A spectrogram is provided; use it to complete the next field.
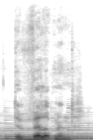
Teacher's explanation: only the E in the second syllable is stressed, because the tonic is on, as I say, the V.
